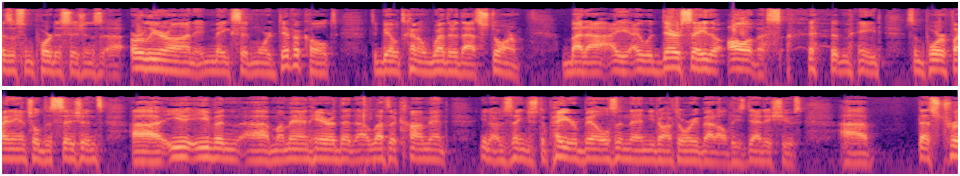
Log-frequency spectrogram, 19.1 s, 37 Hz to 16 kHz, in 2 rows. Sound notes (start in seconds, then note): 7.7 chuckles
